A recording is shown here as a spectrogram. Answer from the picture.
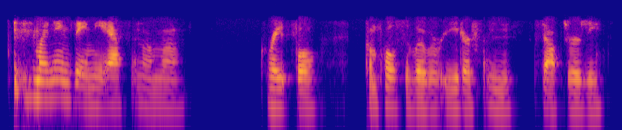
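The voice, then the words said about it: Sick voice, breaking up. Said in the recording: “I'm sick right now. Pardon if my voice is breaking up a little bit.”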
